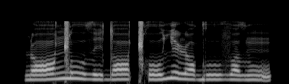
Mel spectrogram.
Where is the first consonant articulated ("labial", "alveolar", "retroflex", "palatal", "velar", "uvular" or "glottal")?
retroflex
